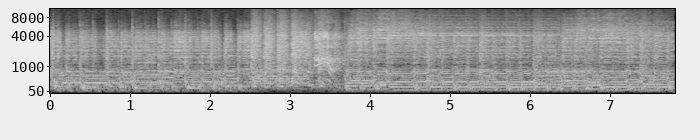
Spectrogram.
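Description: Fast punk rock from a full band, with drums and distorted electric guitar. A little under four seconds in there is a brief break, then the band drops into a steady driving riff.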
